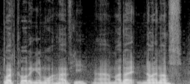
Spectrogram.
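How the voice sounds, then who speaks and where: A man, tired and drowsy after throat surgery, talking in a low-energy way in a casual video diary. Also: little pitch movement, moderate pace, creaky, poor audio. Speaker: patient keeping a recovery video diary. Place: home office.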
